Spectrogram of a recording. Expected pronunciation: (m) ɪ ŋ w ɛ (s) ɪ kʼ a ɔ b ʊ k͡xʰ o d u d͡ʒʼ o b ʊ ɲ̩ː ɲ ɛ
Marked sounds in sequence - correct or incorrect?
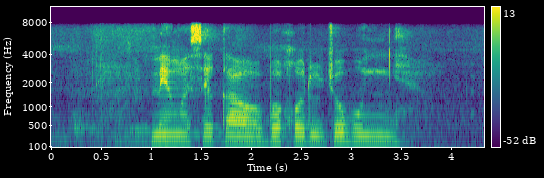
correct, correct

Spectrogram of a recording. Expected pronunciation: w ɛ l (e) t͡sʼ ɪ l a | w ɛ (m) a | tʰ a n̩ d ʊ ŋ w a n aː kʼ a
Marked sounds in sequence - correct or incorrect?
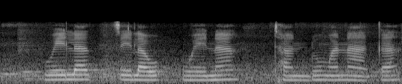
incorrect: a, incorrect: n

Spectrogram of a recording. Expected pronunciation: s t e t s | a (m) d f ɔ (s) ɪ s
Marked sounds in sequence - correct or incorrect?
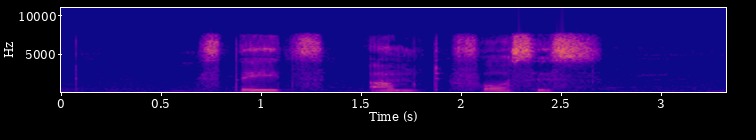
correct, correct

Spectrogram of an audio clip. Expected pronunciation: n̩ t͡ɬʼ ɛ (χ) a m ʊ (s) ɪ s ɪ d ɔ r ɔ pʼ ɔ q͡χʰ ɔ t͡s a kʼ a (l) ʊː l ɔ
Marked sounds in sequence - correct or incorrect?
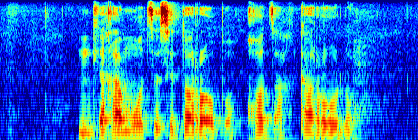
correct, incorrect: t͡s, incorrect: r

